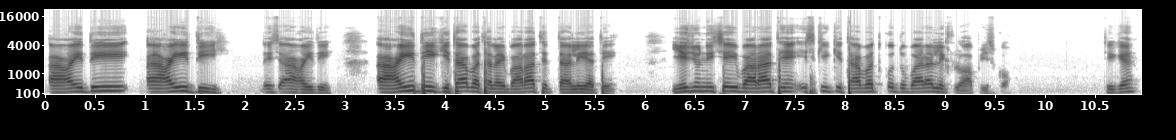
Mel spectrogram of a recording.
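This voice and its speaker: A man's voice: on the high side, pauses often, fairly bright tone, clear, resonant tone, dry recording. A man teaching a lesson, reading Arabic phrases aloud and explaining each one. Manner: reads Arabic phrases then explains them. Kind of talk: classroom lesson explaining Arabic pronunciation in Urdu.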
